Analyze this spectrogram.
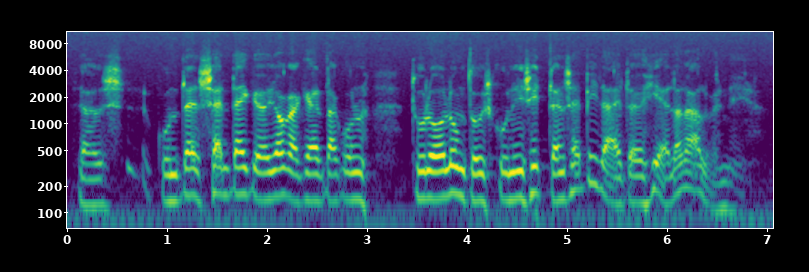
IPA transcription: jɑ s ɡ̊un te sen d̥eɡ̊øː joɡ̊ɑ ɡ̊erd̥ɑ ɡ̊un tuloː lumtuisku nin̞ sitːen se b̥id̥æid̥øː hielɑ d̥ɑlʋen niː

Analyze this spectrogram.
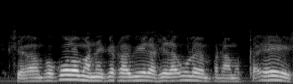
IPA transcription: se ɑmpu kolomɑnːeŋ kerːɑʋ ʋielæ sielæ ulempɑnɑ mutːɑ eˑi

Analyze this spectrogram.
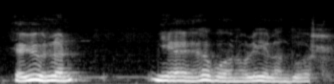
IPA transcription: jɑ yhlen miæ̝hen̞ heʋoin ol ihlɑn tuɑ̝s

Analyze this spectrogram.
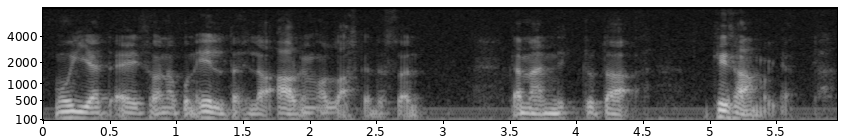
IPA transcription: mujˑeːt eˑi suɑnːɑ kun iltɑsilʲːɑ ɑˑo̝riŋːol lɑsketesːɑ tæmænːit tŭŏtɑ kisɑmujetːɑ̥

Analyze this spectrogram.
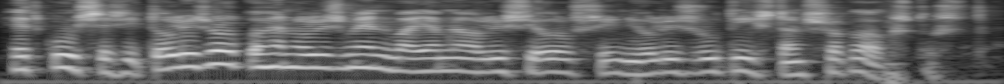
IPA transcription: et kuis se sit oliˑs olk ko hæn oliˑs men ʋɑː jɑ mnæˑ oliˑsːi ols siːn ni oliˑs rutiˑstɑns sɑkɑˑks tostɑ̥

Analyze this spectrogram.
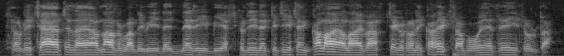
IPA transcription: se oli tæːtelæ jɑ nɑrʋɑniminem merimies kø niːnem piti seŋ kɑlɑj̆ɑlɑiʋɑn̞ sitːe ko se oli kɑheksɑ ʋuojer reisultɑ

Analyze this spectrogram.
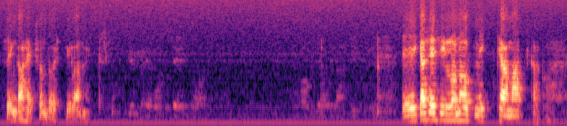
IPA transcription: seŋ ɡ̊ɑheksɑnd̥oist kilometriː eˑikæ se silːon olt mikːeæ mɑtkɑkoɑˑ

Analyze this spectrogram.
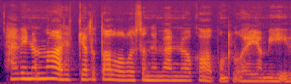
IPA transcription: hæʋinːyn nɑˑi̞set tiæltæ tɑloloi̞stɑ ne mænːøː kɑupuntloihej jɑ mihi

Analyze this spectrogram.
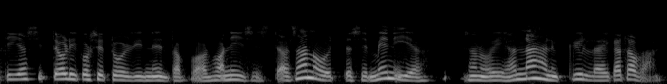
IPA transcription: tiːjæs sitːe oliko se toelːinen tɑpɑu̞s̆ ʋɑ niːn̞ se sĭtæ sɑno ĕtːæ se meni j̆ɑ sɑno ei hæn næhnyk kylːæ eikæ tɑʋɑnːu

